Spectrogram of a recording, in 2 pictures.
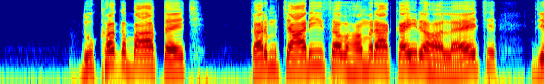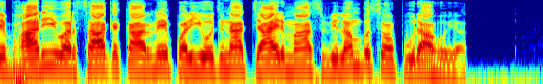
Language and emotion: Maithili, sad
